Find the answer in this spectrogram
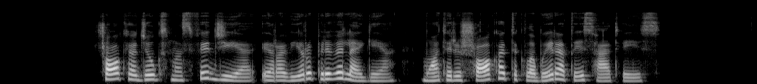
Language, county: Lithuanian, Vilnius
